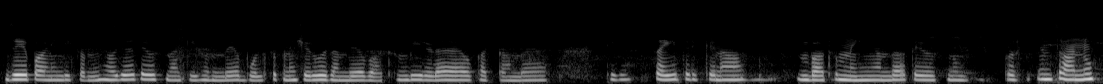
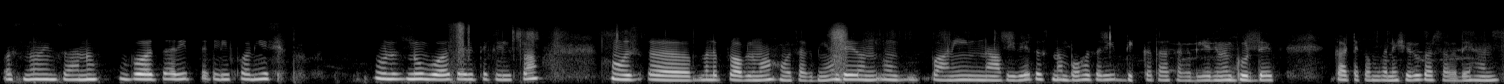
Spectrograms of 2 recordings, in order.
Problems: constant background noise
